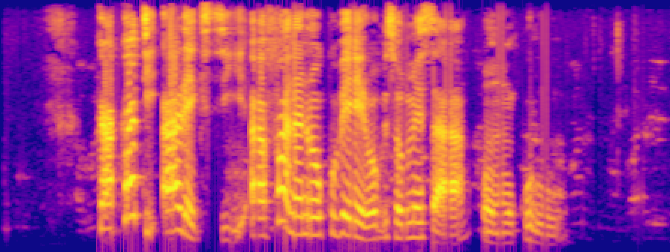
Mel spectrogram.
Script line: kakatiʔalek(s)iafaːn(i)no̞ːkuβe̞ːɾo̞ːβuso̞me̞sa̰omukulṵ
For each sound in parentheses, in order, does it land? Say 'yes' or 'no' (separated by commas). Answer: yes, no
